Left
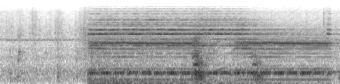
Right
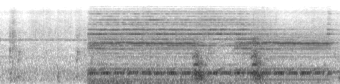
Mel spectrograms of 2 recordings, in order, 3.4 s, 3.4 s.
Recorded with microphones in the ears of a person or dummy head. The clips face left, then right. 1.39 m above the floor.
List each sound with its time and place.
0.9 s a fire alarm: 5° left (ahead or behind), 3.5 m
